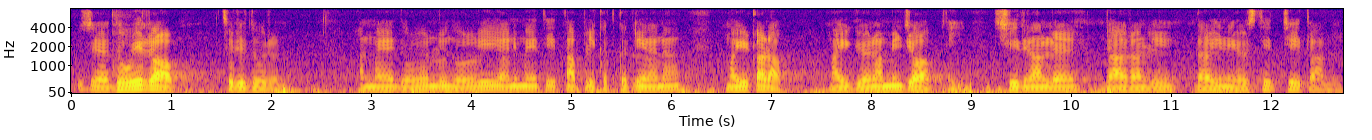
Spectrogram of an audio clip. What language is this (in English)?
Konkani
